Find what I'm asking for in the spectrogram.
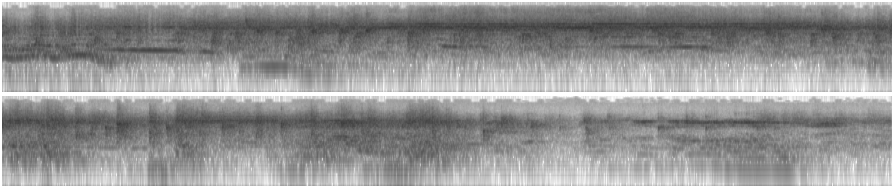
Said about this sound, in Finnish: Alright, aplodit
